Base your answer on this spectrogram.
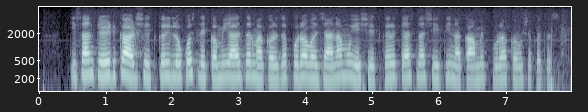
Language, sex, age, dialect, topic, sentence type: Marathi, female, 18-24, Northern Konkan, agriculture, statement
